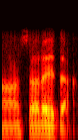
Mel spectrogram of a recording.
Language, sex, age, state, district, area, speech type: Telugu, male, 18-30, Andhra Pradesh, N T Rama Rao, urban, conversation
